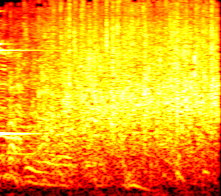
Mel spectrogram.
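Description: Studio audience applauding a matched answer, with a brief bell-like chime right at the start that marks the match.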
